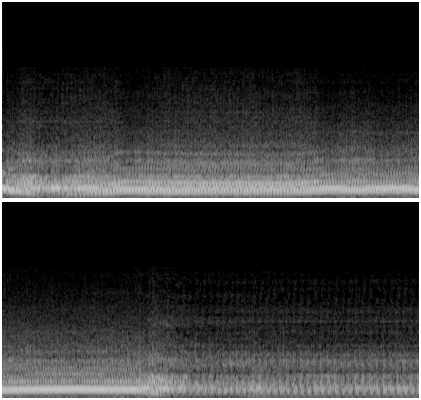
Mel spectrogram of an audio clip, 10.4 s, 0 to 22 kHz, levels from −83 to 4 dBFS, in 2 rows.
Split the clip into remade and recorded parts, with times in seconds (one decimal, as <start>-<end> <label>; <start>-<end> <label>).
0.0-10.4 recorded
